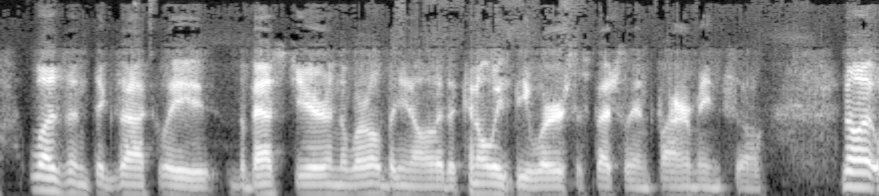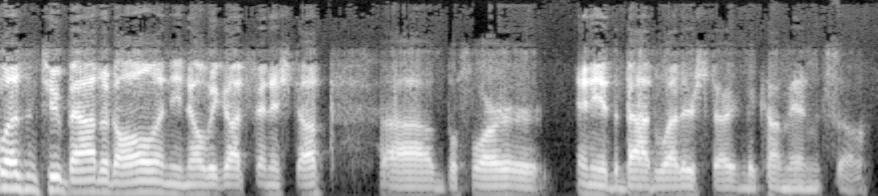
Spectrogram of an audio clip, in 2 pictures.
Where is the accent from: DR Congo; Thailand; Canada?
Canada; Kenaston, Saskatchewan; I grew up here in Keniston.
